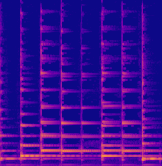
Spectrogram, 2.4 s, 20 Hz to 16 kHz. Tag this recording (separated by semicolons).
148; bpm; dissonant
